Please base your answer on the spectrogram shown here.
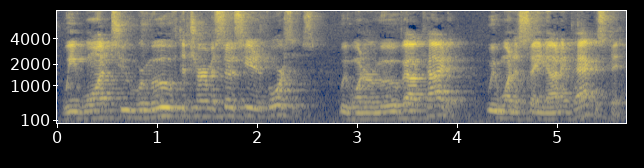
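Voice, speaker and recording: A law professor in debate, this man speaks a little fast in a fairly bright voice that sits on the high side. His argumentative explanation proceeds step by step, with questions he poses and then resolves himself. Recorded indoors at a law school event, the sound has a roomy echo and faint background noise.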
